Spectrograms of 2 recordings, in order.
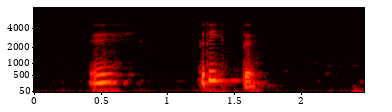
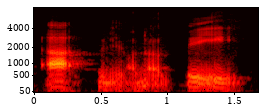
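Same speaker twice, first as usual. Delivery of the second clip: demo of a breaking voice; 7 semitones lower than usual. Shown as a demonstration. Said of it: "que la voz se cierra y se quiebra".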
